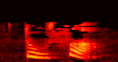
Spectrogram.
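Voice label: "堵塞", Mandarin Chinese; hsk; chinese-flashcards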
